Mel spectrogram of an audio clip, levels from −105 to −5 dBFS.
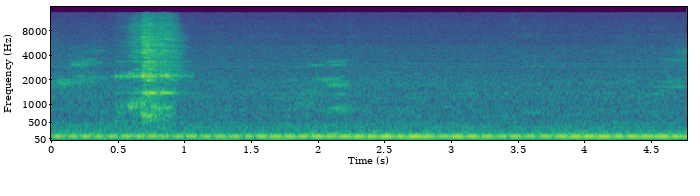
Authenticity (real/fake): real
